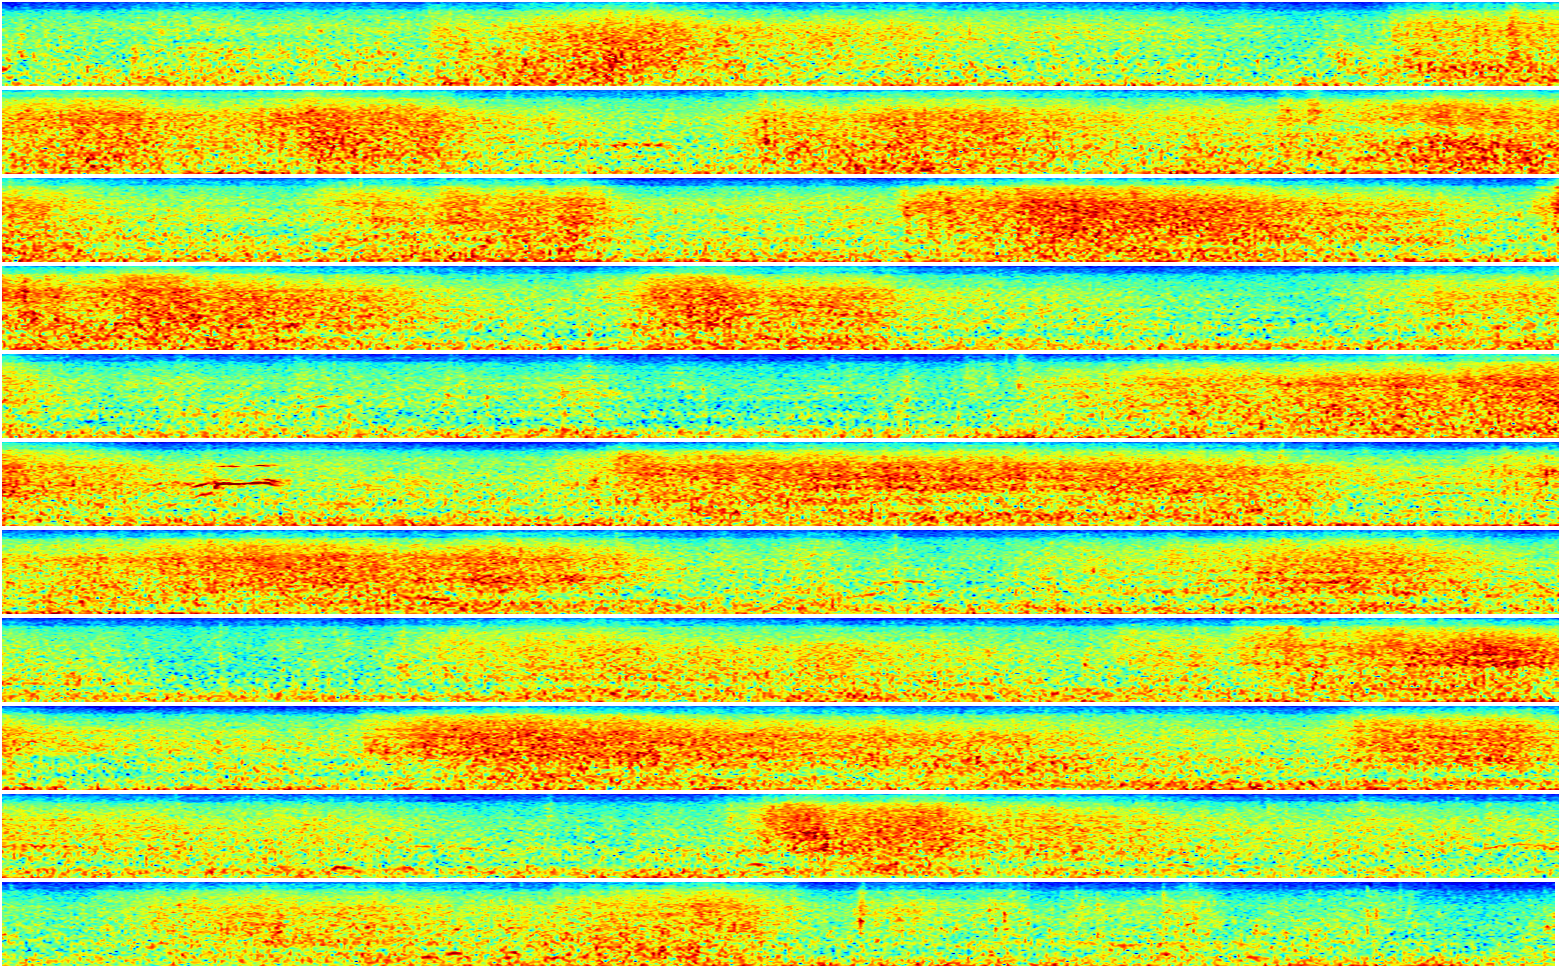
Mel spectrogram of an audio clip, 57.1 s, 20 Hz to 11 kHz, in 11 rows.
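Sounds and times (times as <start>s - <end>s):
small waves washing on shore: 0.0s - 57.0s
wind rumbling on microphone: 0.0s - 57.0s.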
